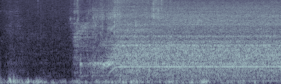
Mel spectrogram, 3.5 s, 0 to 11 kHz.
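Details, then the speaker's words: Davey 3/4hp irrigation booster pump with automatic flow switch, fed by 80 PSI well and pressure tank: steady motor hum with faint whine kicks in as water is turned back on; normal booster pump start. "It has a sensor in here so that when I turn the water back on,"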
